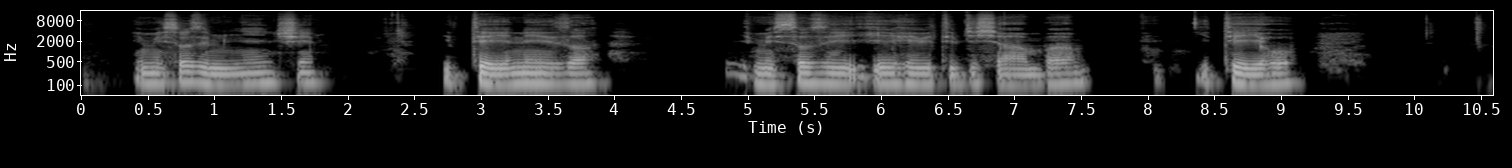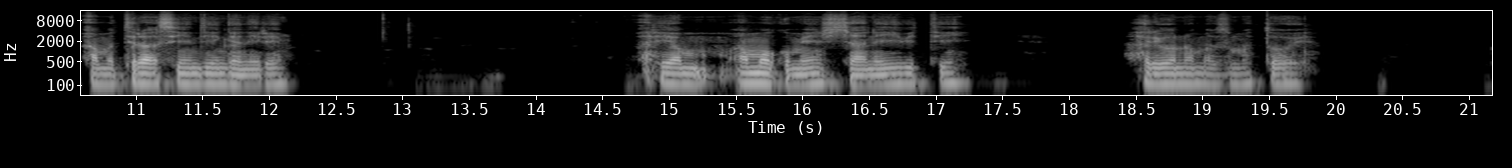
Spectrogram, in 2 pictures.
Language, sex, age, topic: Kinyarwanda, male, 25-35, agriculture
